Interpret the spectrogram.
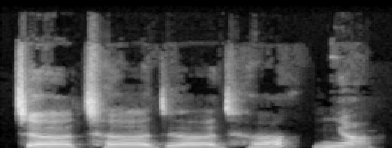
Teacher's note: यह हमारा है तालू यह तालू से स्पर्श होके बोला जाता है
